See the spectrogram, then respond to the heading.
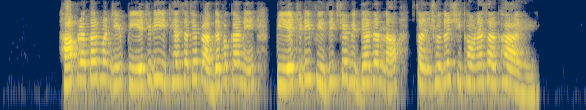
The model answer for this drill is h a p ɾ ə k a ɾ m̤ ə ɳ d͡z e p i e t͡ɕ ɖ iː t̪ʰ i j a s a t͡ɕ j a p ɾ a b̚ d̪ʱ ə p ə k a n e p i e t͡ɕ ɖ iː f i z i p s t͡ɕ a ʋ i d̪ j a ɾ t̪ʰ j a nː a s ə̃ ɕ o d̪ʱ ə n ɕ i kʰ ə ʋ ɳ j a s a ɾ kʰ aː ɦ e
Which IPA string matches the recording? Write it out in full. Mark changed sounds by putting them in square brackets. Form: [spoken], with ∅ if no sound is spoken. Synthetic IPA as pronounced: h a p ɾ ə k a ɾ m̤ ə ɳ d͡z e p i e t͡ɕ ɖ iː t̪ʰ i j a s a t͡ɕ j a p ɾ a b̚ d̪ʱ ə p ə k a n e p i e t͡ɕ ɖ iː f i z i [k] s t͡ɕ a ʋ i d̪ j a ɾ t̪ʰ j a nː a s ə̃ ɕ o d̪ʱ ə n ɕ i kʰ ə ʋ ɳ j a s a ɾ kʰ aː ɦ e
